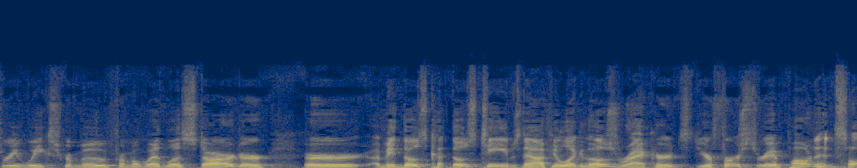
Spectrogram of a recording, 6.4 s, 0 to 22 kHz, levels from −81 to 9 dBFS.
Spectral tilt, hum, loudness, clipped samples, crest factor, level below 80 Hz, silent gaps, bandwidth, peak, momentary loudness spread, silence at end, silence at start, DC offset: -6 dB/octave; none; -15 LUFS; under 0.1%; 12 dB; -36 dBFS; none; 13.5 kHz; -4 dBFS; 6 LU; 0 s; 0 s; under 0.1%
